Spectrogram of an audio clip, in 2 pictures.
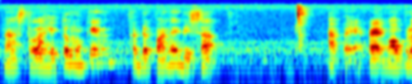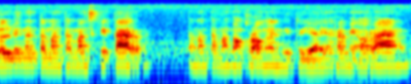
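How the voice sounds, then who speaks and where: A man's voice: medium pitch, flat delivery, brisk, mellow. A young man facilitating a group counselling session with casual, conversational guidance. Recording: faint background noise.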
